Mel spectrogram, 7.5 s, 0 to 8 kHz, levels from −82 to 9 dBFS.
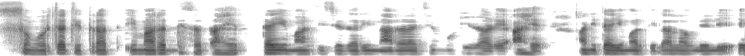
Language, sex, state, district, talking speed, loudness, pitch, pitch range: Marathi, male, Maharashtra, Pune, 130 wpm, -26 LUFS, 110 Hz, 105-115 Hz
